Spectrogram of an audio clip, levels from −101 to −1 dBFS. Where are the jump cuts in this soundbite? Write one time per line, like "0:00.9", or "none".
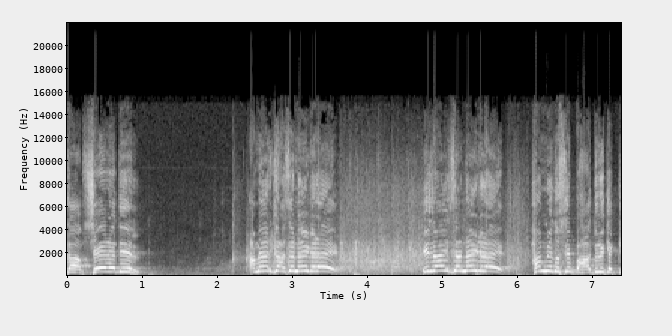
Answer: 0:06.0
